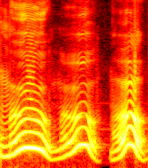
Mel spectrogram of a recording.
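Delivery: low drawn-out moos, mock cow; cow mooing. Mimicking cows in a moo battle, mock mooing. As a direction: moo like a bull squaring off. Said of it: "them motherfuckers is moo battling".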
